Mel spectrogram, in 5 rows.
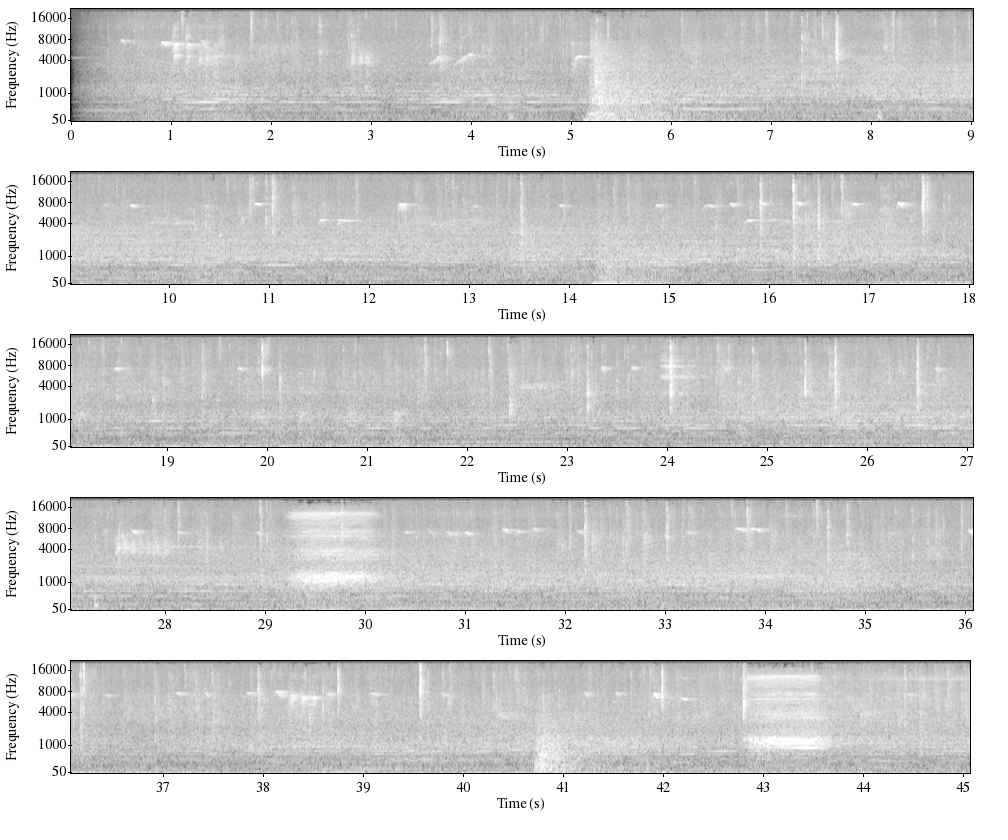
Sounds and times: light rain 0:00.0 - 0:45.0
distant church bells 0:00.0 - 0:45.0

